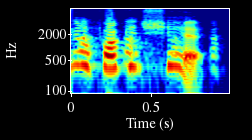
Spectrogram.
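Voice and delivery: high-pitched, loud, exasperated snap.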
